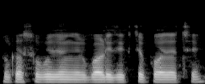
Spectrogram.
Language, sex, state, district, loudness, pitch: Bengali, male, West Bengal, Paschim Medinipur, -17 LUFS, 115 Hz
